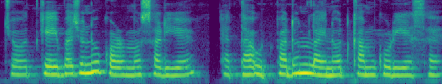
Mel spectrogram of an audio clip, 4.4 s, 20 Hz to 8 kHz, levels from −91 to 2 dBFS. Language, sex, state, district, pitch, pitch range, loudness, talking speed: Assamese, female, Assam, Kamrup Metropolitan, 250 Hz, 240-265 Hz, -14 LUFS, 120 wpm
